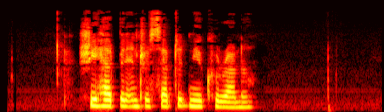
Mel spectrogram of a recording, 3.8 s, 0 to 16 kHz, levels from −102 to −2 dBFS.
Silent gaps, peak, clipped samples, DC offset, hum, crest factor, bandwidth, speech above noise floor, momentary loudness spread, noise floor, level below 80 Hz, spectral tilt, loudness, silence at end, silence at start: none; -4 dBFS; under 0.1%; under 0.1%; none; 22 dB; 11 kHz; 48 dB; 24 LU; -70 dBFS; -72 dBFS; -5.5 dB/octave; -22 LUFS; 1.3 s; 0.8 s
